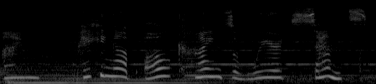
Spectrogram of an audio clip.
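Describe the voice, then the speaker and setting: High-voiced, curious young adventurer girl for a video game, theatrical delivery over prominent music. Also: slow. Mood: musing.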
